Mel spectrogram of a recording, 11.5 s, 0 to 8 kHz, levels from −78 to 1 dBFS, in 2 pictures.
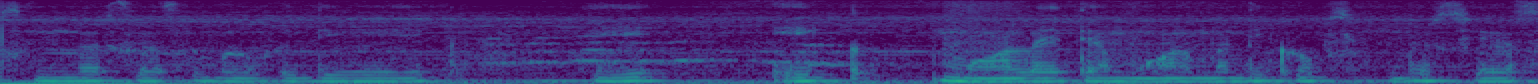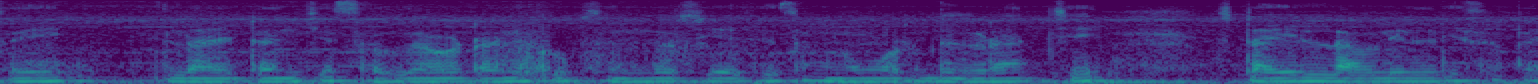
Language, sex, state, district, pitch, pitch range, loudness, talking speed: Marathi, male, Maharashtra, Pune, 110 Hz, 110-120 Hz, -42 LUFS, 135 wpm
